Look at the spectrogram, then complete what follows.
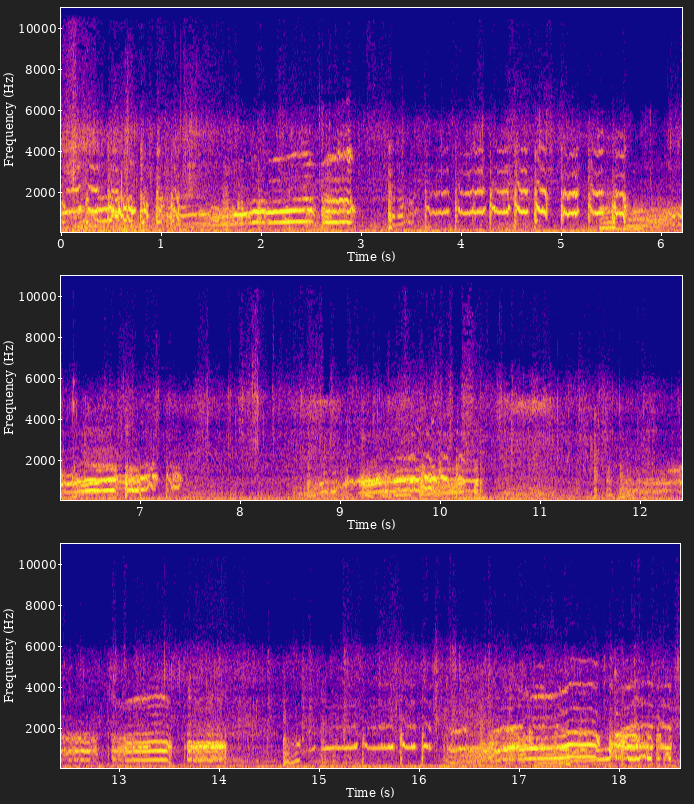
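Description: Domestic hens clucking and calling in repeated bouts of a few seconds each, with short pauses between.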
